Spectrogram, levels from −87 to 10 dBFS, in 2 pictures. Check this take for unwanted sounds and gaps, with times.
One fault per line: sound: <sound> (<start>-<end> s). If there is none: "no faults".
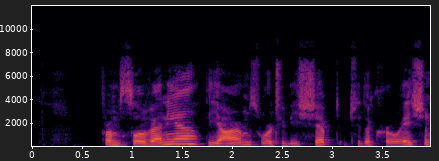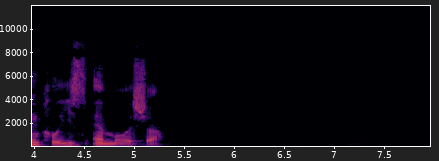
no faults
